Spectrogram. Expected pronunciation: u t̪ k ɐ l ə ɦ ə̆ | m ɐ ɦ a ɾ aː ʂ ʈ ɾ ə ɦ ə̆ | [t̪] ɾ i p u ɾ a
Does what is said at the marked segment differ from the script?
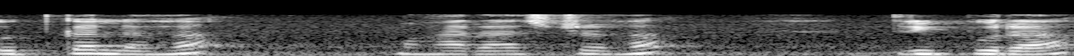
no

